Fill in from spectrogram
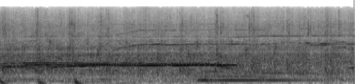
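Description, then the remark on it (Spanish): A crowd applauds the Lord steadily, a dense wash of clapping that holds at an even, loud level throughout, with a faint sustained tone and a low hum running beneath it. “Podemos dar un fuerte aplauso al Señor.”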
